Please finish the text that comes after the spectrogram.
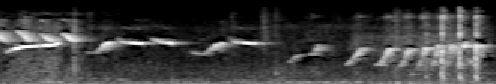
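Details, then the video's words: White-rumped shama chirping: a rising whistle, then a string of sliding whistled notes and quick upward chirps, growing busier toward the end. "white-rumped shama chirping style"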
